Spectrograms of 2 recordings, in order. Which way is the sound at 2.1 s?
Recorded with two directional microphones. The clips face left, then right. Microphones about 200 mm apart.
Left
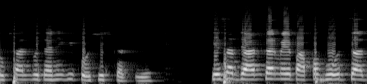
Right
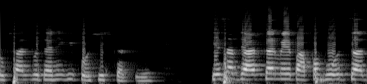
35° left (ahead or behind).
